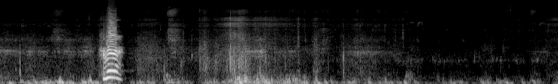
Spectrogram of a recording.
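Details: Miniature Schnauzer brothers Lucky and Levi romp off leash in snow, Aroostook County, Maine, on January 6, 2023; one sharp, loud, high bark near the start, then a man talking quietly and snow crunching underfoot.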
